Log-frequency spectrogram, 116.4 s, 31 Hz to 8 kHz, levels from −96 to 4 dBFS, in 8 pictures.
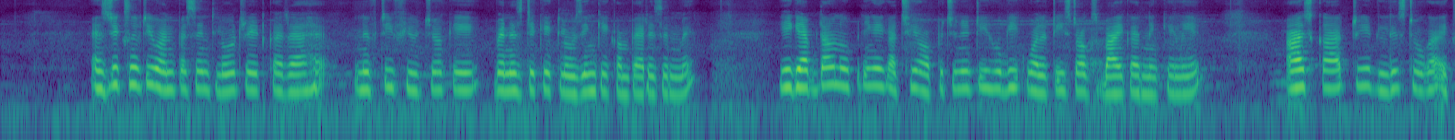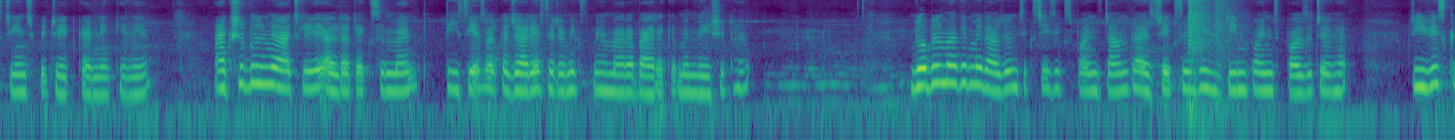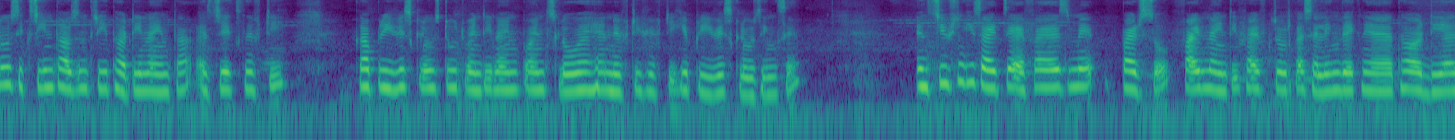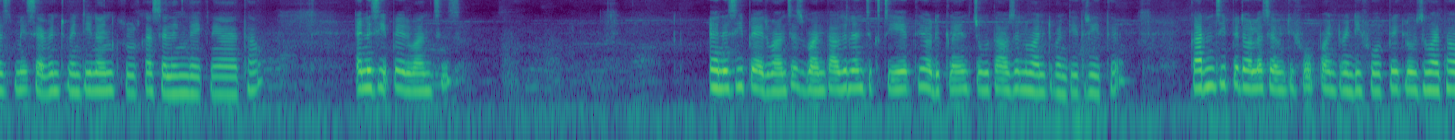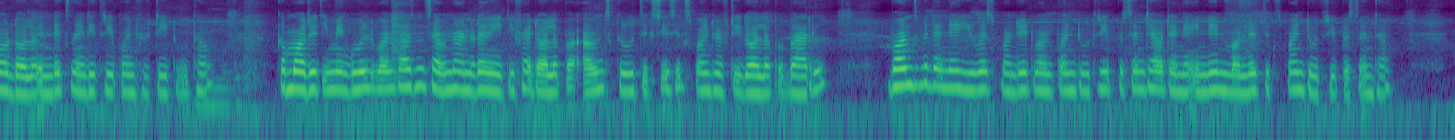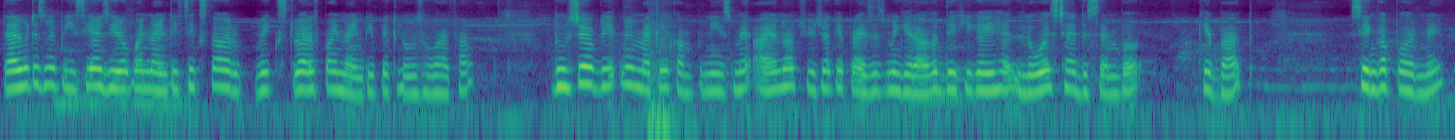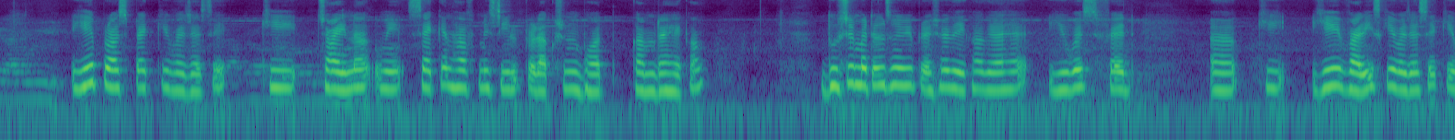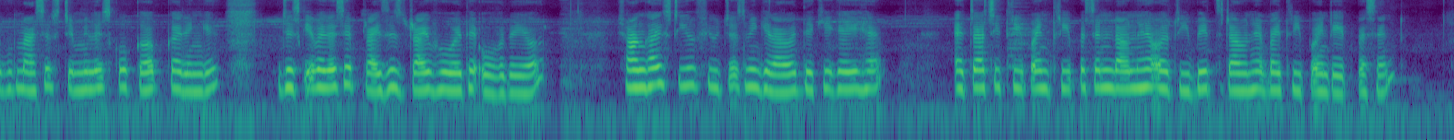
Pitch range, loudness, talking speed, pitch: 200-245 Hz, -28 LUFS, 175 wpm, 225 Hz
